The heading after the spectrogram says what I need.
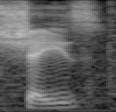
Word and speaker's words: chaise: And chaise, it's pronounced chaise. I'm gonna call it the cheese.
